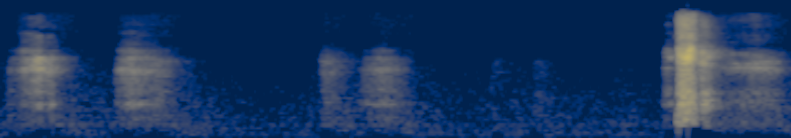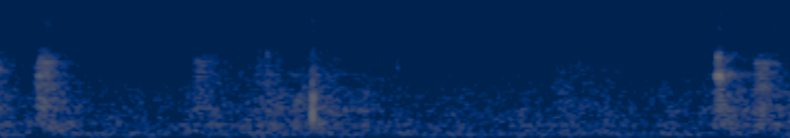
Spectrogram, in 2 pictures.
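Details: Cat with a cold lasting a few days, later fully recovered: a few soft, hissing sneeze bursts followed by one sharp, louder sneeze, then quiet; frequent sneezing.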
